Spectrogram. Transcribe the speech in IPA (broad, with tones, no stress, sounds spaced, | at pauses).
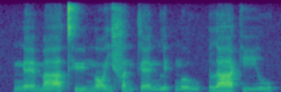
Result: ŋ ɛː˨˩ m aː˨˥ t̪ʰ yː˧ n̪ ɔː˨˥ j f ɐ˥ n k ɛː˧ ŋ l ɪ˨˥ k̚ ŋ o˨˩ w | l aː˥ k iː˨˧ w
